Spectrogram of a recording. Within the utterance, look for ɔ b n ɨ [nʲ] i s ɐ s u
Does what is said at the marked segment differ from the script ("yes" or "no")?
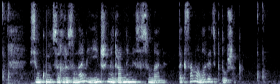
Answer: yes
